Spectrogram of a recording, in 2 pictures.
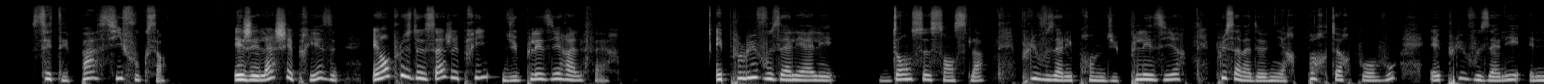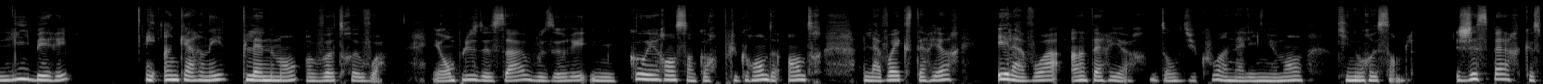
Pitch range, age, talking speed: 175-220 Hz, 30-49, 165 wpm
